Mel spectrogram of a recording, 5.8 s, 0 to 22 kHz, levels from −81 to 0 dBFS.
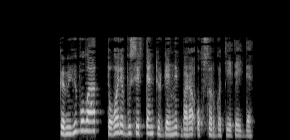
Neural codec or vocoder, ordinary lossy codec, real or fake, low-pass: codec, 16 kHz, 16 kbps, FreqCodec, smaller model; AAC, 32 kbps; fake; 7.2 kHz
